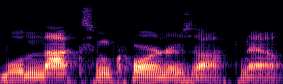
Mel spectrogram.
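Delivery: plain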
